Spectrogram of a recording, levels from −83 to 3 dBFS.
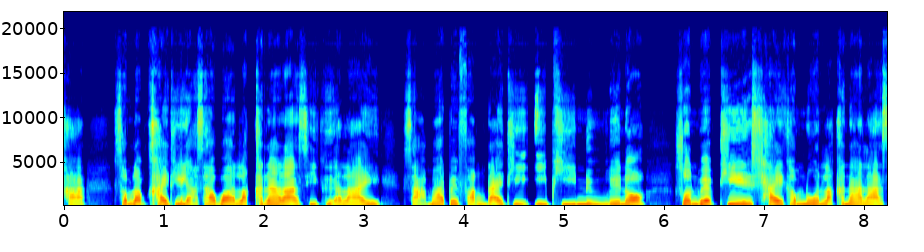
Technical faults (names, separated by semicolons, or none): frames out of order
